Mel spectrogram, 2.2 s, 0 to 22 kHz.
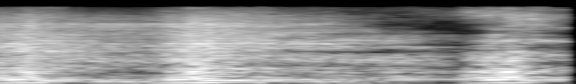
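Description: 150cc Rebel-style cruiser motorcycle engine running and revved with throttle blips, three surges: one at the start, one a little under a second in, and one near the end.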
